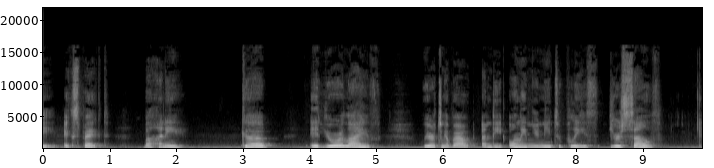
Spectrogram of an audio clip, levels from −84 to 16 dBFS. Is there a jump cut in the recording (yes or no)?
yes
